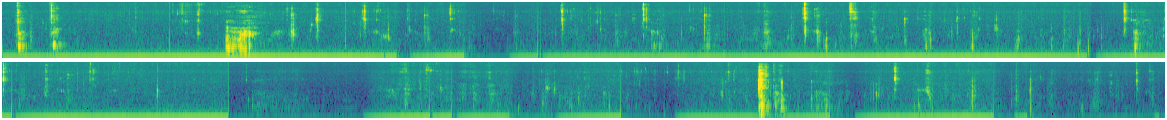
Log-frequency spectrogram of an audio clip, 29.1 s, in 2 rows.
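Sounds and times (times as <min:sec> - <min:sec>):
steady low hum: 0:00.0 - 0:05.8, 0:06.4 - 0:17.4
person chewing wetly: 0:00.0 - 0:16.6, 0:19.4 - 0:29.0.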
